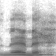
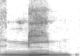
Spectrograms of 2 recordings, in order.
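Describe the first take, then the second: First: It is said the common Kenyan way. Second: It is said the original English way. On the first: "by our president's standards. So if you want to go by Kenya, it is meme" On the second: "But the original one is meme"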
